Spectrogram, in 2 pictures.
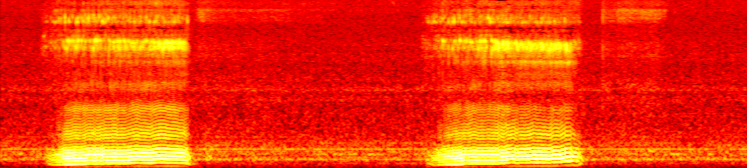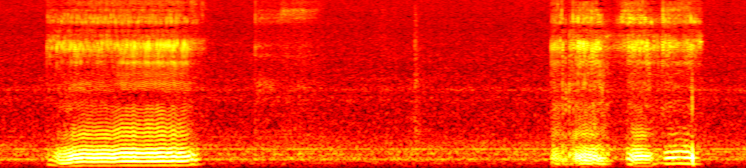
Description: My special puppy snores like a drunk old man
